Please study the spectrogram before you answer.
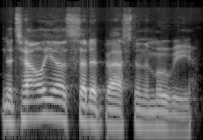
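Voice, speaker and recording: A man with a medium-pitched, animated voice talks fairly quickly, his tone clean and free of echo. Hosting a podcast, he reads news aloud and mocks it with sarcastic asides, laughing at his own jokes and tripping over words.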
